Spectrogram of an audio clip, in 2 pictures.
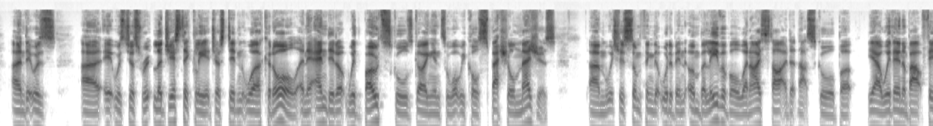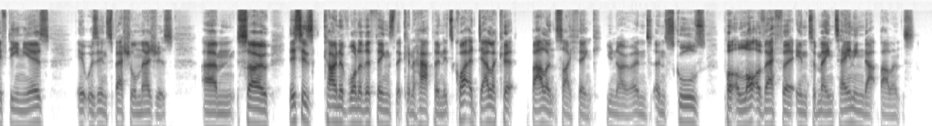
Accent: United Kingdom; born or raised there

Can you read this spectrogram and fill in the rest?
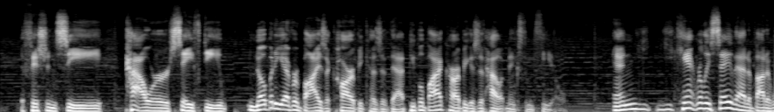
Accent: Flint, Michigan, United States; when you're a kid growing up in Flint, like everybody's got new cars every 2 or 3 years and everybody works in the industry

